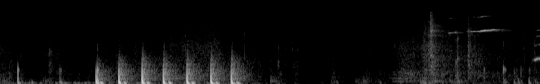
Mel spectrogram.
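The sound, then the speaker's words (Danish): A rapid, evenly spaced series of about seven firm knocks on a door by a visitor arriving with flowers on Valentine's Day, followed by a brief silence and then soft rustling with a faint squeak. “Jeg tager lige skoene af her, så banker jeg på.”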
